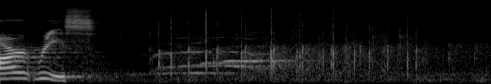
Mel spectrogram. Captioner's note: audience applauding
